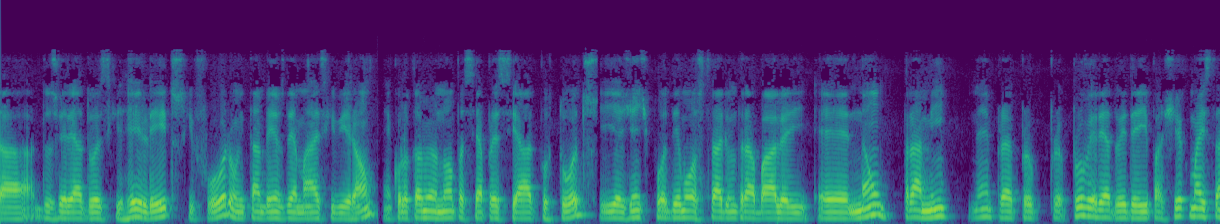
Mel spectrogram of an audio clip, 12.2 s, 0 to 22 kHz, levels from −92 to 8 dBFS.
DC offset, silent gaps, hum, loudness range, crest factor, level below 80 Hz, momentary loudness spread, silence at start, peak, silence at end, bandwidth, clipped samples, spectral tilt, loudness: under 0.1%; none; none; 2 LU; 14 dB; -52 dBFS; 6 LU; 0 s; -2 dBFS; 0 s; 8.6 kHz; under 0.1%; -8 dB/octave; -15 LUFS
